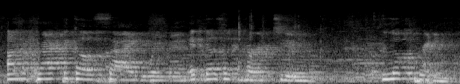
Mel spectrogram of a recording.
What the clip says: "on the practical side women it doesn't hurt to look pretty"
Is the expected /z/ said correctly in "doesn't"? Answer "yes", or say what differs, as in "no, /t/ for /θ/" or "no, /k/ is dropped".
yes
